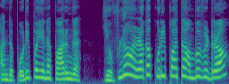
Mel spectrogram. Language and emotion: Tamil, surprised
